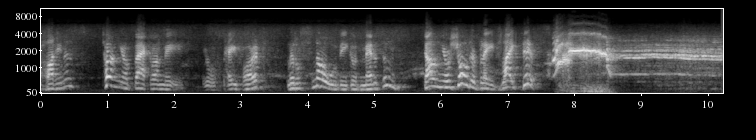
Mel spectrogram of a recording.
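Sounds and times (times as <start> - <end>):
speech: 0.1 - 8.2
woman screaming with rage: 7.6 - 10.2.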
